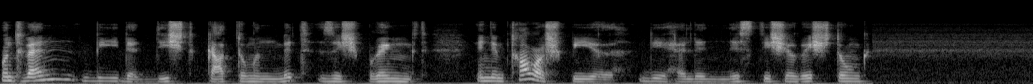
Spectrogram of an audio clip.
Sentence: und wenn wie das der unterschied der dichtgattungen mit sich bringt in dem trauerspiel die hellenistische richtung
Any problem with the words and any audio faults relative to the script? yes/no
yes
